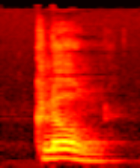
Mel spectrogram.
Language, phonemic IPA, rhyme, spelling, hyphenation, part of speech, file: Dutch, /kloːn/, -oːn, kloon, kloon, noun / verb, Nl-kloon.ogg
- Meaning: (noun) 1. clone (organism produced through cloning) 2. clone, duplicate (imitation bearing close resemblance to the original) 3. clog, klomp, wooden shoe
